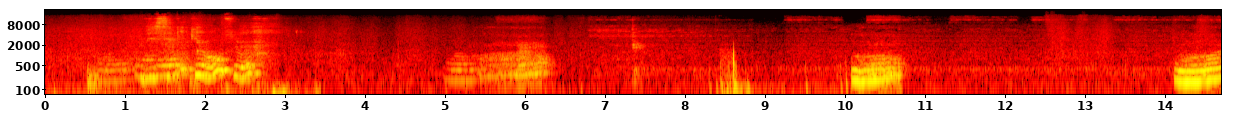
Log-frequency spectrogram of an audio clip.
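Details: Cat snoring while asleep: soft snoring breaths about 15 a minute, faint talk in the background.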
